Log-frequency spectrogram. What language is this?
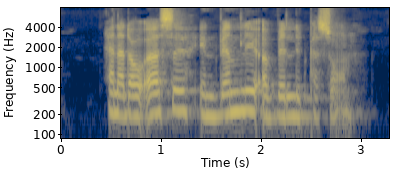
Danish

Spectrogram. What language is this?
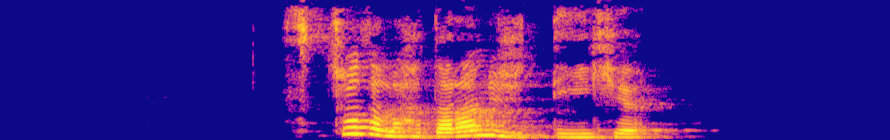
Kabyle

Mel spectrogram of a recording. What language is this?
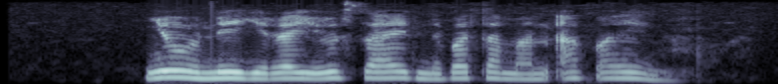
Kalenjin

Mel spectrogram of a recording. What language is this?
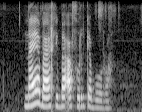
Tswana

